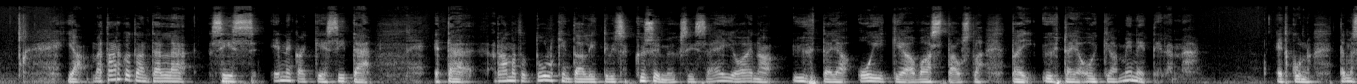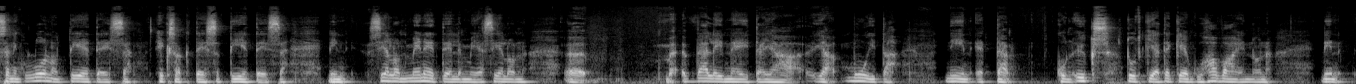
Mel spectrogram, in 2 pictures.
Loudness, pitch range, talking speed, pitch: -18 LUFS, 115-140 Hz, 115 wpm, 125 Hz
